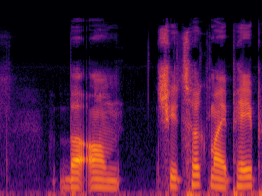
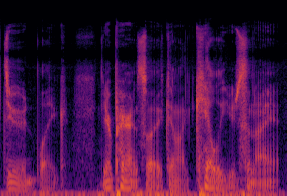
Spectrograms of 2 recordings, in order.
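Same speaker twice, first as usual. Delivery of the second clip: low and much softer, a secret warning; hushed warning; 6 semitones lower, 12 dB quieter, faster than usual. Retold or imitated. Student quietly warning a friend about angry parents, hushed. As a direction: lean in and warn him quietly.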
